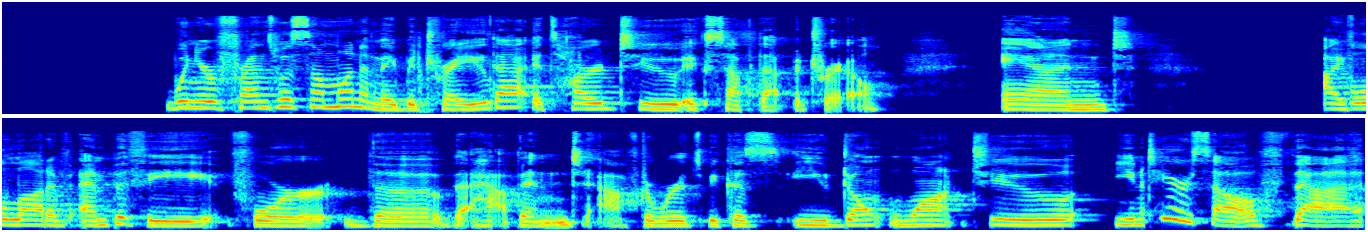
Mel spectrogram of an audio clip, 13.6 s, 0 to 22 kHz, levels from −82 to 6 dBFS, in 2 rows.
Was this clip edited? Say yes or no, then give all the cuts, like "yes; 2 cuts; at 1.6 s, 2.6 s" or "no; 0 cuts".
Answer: yes; 4 cuts; at 2.4 s, 6.7 s, 9.1 s, 12.5 s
